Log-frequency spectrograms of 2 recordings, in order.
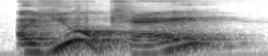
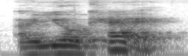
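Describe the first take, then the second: First: It sounds mocking and sarcastic. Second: It sounds warm and genuinely caring. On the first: The asker is needling rather than caring. "a sarcastic way of communication" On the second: The asker truly wants to know and cares. "asked out of a place of love"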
